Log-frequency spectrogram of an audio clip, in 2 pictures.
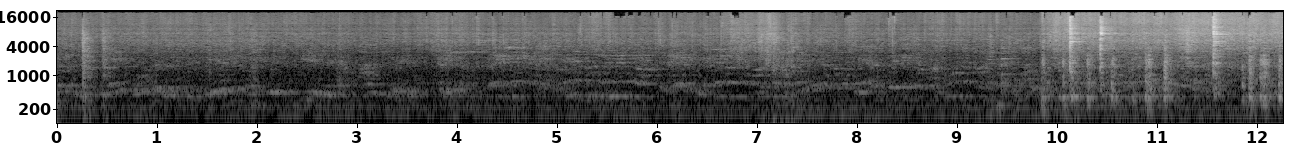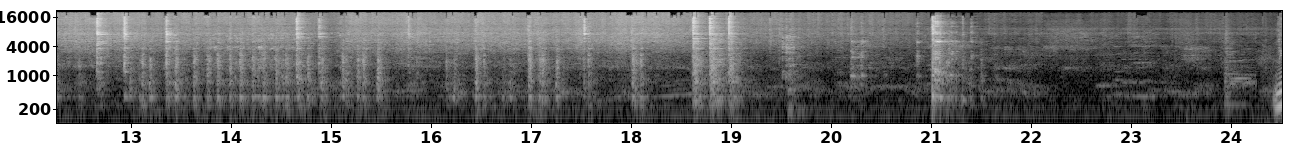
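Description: Potatoes with ginger paste and green chillies being stirred in a pan, soft scraping and patter building up midway into a busier stretch of clinks and light sizzling, quiet and close, with faint low speech-like sounds early on.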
